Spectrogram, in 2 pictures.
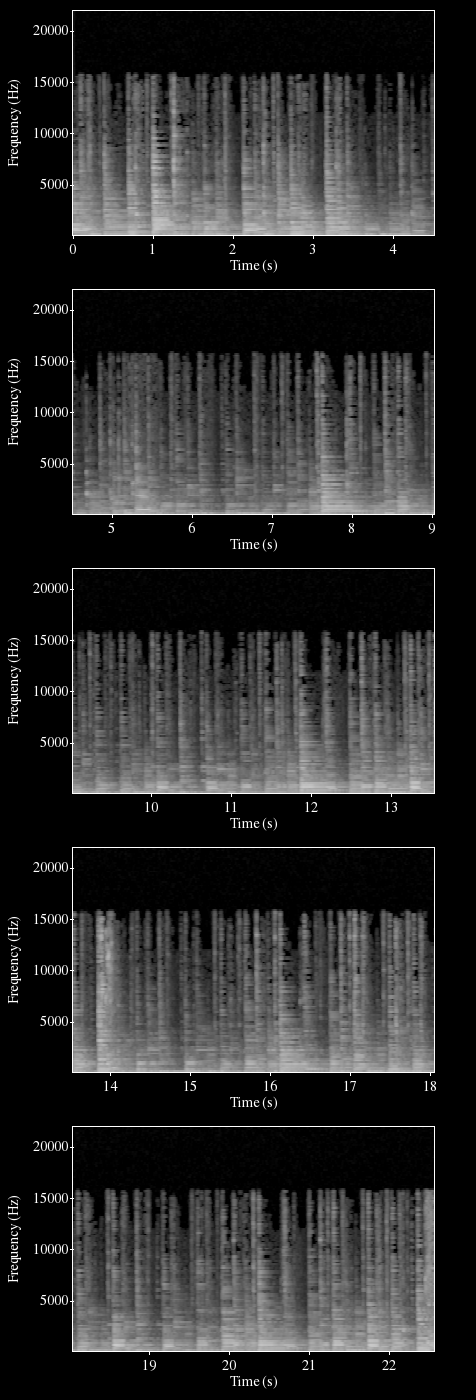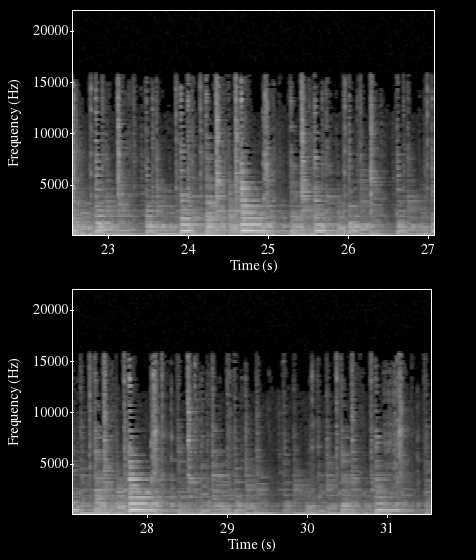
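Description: Nylon-string classical guitar playing a technical study: a continuous flow of quick plucked notes and chords, with one sharp percussive click about halfway through.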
